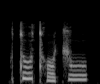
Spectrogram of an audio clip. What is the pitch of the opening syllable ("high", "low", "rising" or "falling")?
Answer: high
